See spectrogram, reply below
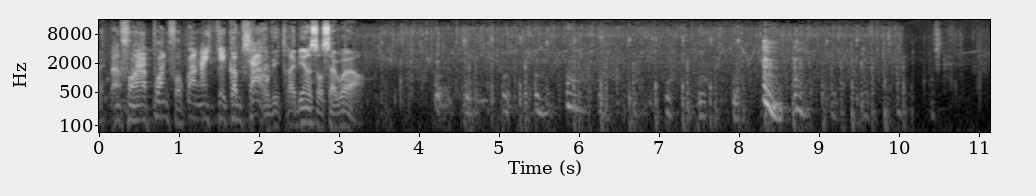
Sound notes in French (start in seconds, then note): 4.2 Elle fredonne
